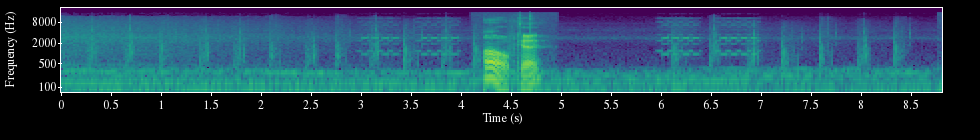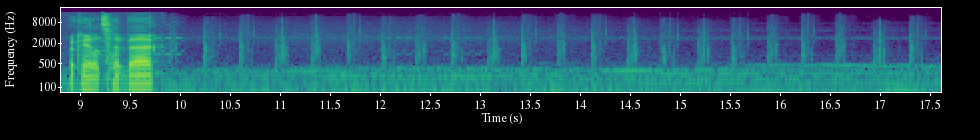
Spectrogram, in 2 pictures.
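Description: Footsteps crunch steadily over leaves and stone paving.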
